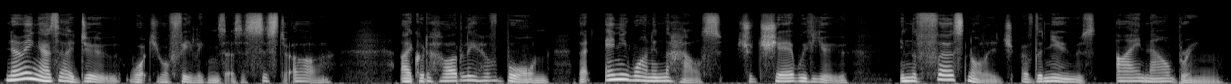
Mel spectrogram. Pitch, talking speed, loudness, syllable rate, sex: 135 Hz, 175 wpm, -20 LUFS, 4.7 syllables/s, female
